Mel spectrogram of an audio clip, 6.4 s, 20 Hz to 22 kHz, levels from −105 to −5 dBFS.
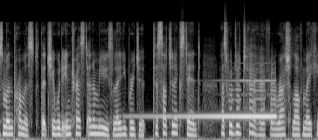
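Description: It's a speech clip with loudspeaker feedback squeal running from about 2.45 to 5.56 s: a steady tone near 694 Hz swells over roughly three seconds until it sits a few dB above the voice, because the microphone is hearing its own loudspeaker and that frequency keeps reinforcing itself.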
